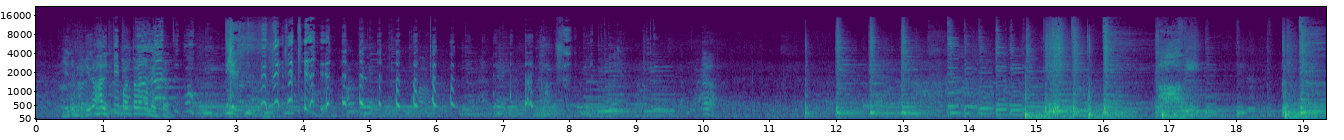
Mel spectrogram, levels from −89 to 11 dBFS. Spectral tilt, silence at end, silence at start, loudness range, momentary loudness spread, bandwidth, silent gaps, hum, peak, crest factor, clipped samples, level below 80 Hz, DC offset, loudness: -4.5 dB/octave; 0 s; 0 s; 10 LU; 17 LU; 15.5 kHz; none; none; -8 dBFS; 24 dB; under 0.1%; -50 dBFS; under 0.1%; -31 LUFS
